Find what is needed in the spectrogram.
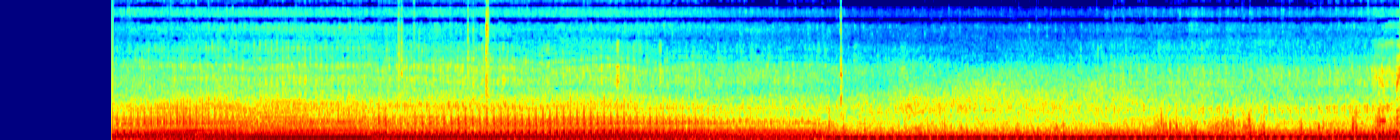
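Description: A vehicle engine running steadily, with road and wind noise, heard from the seat of a boat towed on a trailer. It starts about a second in, and its tone shifts in steps twice, like gear changes.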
